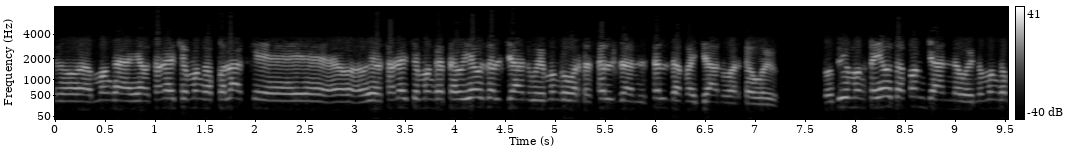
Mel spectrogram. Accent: Afghanistan; موږ هم د افغانستان بچیان یو، د افغانستان معلولین یو، پوه شئ موږ باندې افغانستان ډېر ګران دی

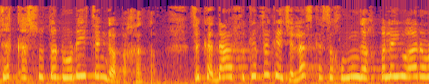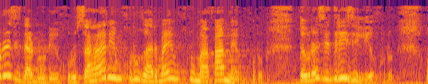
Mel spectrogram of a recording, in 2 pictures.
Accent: Nangarhar, Afghanistan; مخصوصا زه چون د ننګرهار یم، دلته زه ګورم ننګرهار کې ډېر ښایسته کورونه دي

